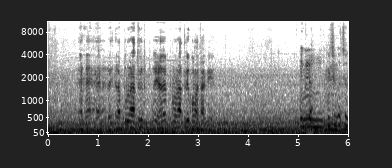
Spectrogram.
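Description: Steady low rumble of road and engine noise inside a moving car's cabin, with voices talking over it for much of the time.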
